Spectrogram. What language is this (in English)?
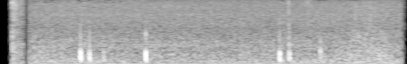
Spanish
